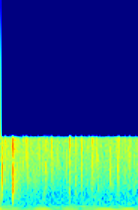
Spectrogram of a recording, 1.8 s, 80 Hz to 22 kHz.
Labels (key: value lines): label: biophony, midshipman
recorder: SoundTrap 500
